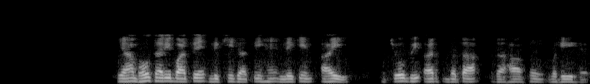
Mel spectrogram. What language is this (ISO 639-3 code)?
hin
